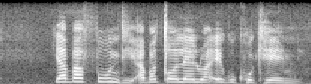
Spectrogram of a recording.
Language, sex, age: Zulu, female, 25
